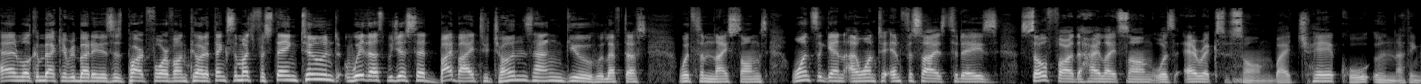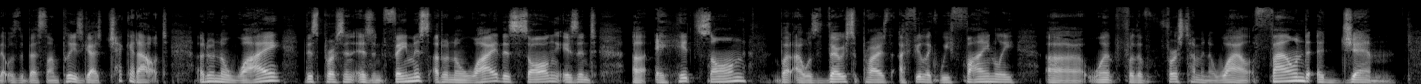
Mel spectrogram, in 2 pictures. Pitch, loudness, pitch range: 130 Hz, -19 LUFS, 105-160 Hz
